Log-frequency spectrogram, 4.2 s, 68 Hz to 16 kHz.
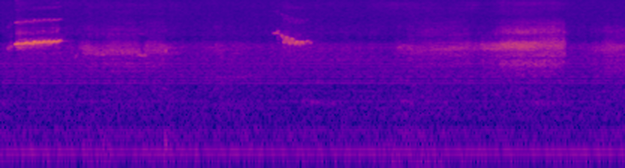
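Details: Cockatiel begging during hand feeding, recorded in 2025: a short clear whistle-like note opens, then raspy hissing begging bursts of varying length with brief gaps, under a steady low electrical hum.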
